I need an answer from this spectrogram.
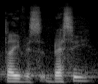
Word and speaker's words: Davis-Besse: The first one here in America, the Davis-Besse facility. Greg would be happy because I pronounced that correctly.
